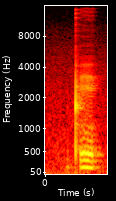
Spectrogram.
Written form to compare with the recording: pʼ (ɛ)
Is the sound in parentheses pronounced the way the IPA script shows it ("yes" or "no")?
no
